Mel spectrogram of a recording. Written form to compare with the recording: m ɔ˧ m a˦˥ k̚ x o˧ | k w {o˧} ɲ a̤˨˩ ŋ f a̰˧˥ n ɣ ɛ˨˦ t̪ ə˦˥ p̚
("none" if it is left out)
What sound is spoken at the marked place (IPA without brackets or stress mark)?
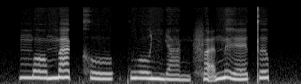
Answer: o˧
